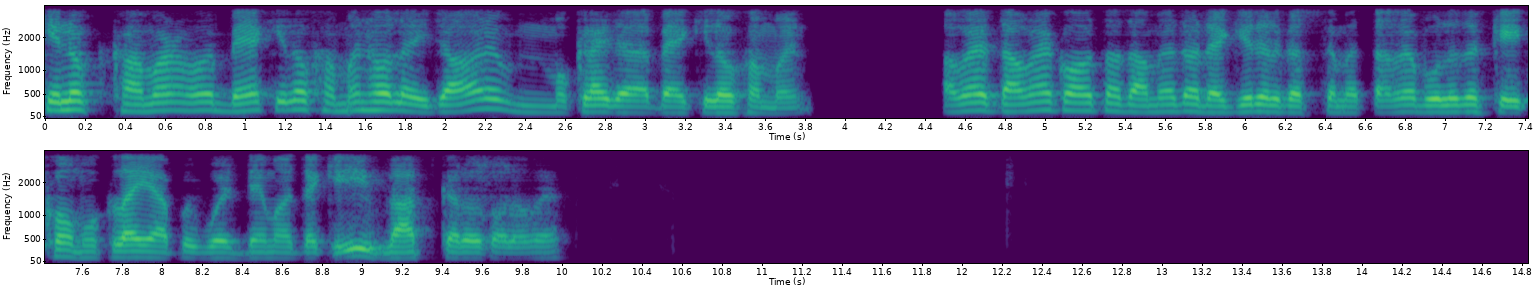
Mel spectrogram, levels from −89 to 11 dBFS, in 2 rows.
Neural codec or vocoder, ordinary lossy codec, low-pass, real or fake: codec, 16 kHz, 0.5 kbps, X-Codec, WavLM features, trained on Multilingual LibriSpeech; none; 3.6 kHz; fake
